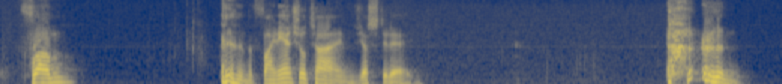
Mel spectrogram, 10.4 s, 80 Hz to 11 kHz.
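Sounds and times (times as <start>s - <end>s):
speech: 0.4s - 1.0s, 2.9s - 5.7s, 9.4s - 9.9s
person coughing harshly: 3.0s - 3.3s, 8.9s - 9.9s.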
